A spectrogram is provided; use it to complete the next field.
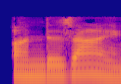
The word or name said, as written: undesigned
